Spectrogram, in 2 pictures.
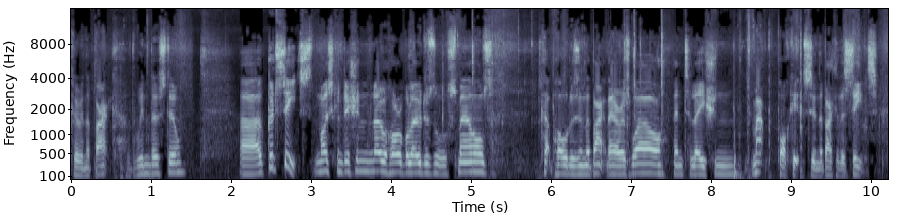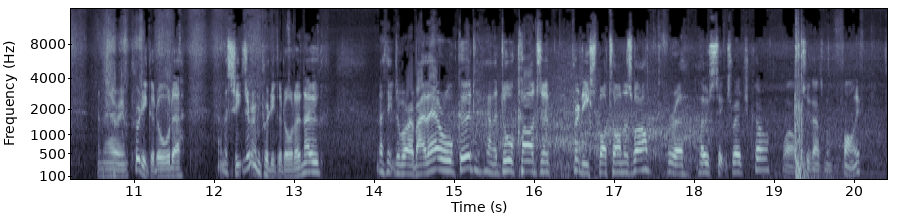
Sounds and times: Speech: 0:00.0 - 0:01.5, 0:02.1 - 0:13.4, 0:14.0 - 0:20.2.

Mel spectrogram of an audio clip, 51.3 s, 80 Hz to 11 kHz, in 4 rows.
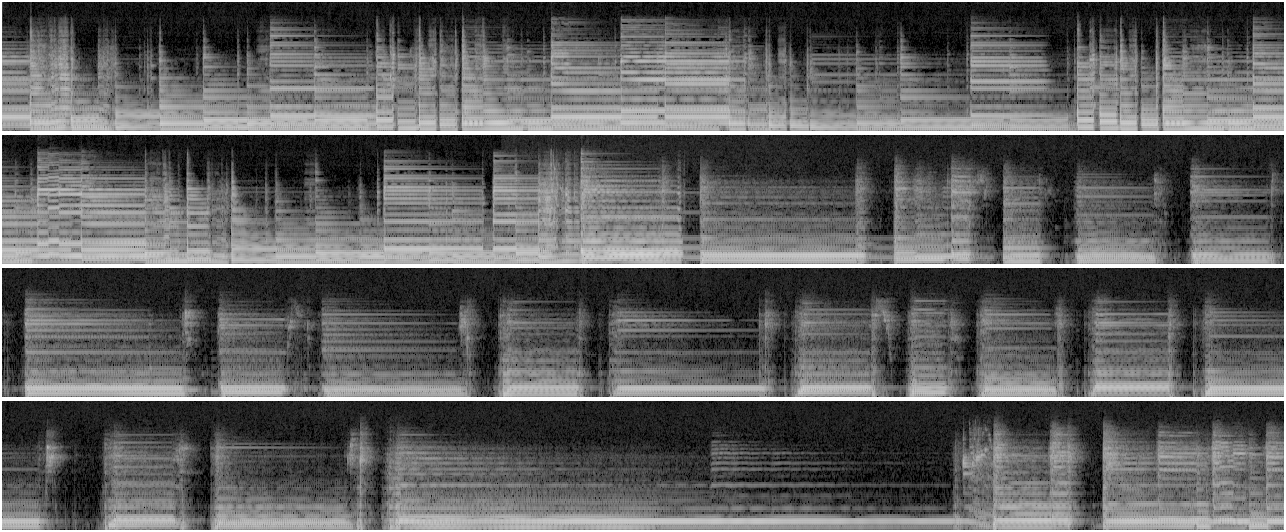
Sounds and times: Guitar: 0:00.0 - 0:51.2.

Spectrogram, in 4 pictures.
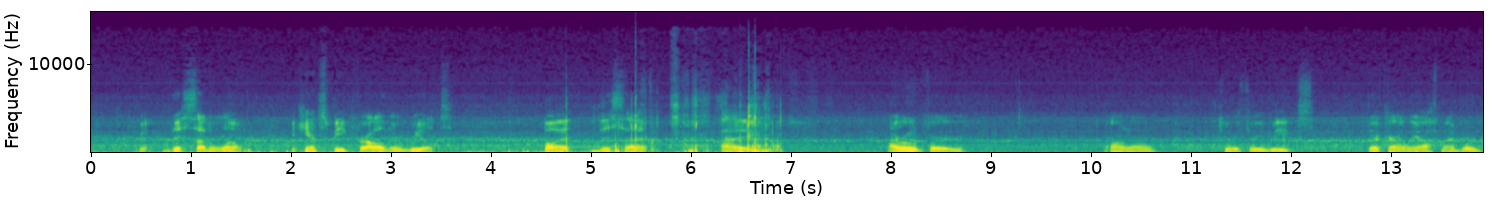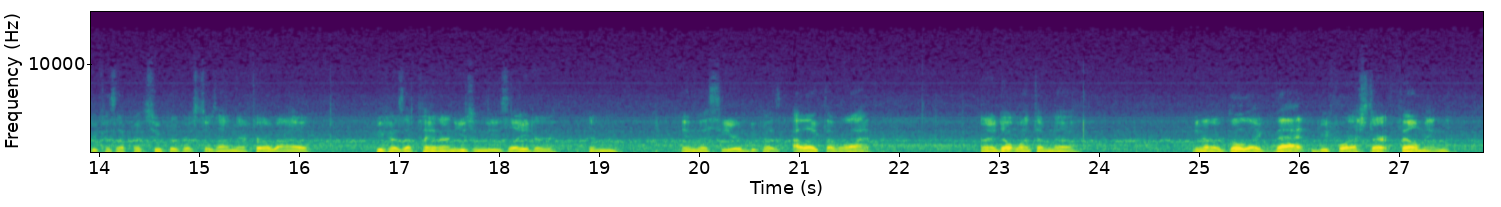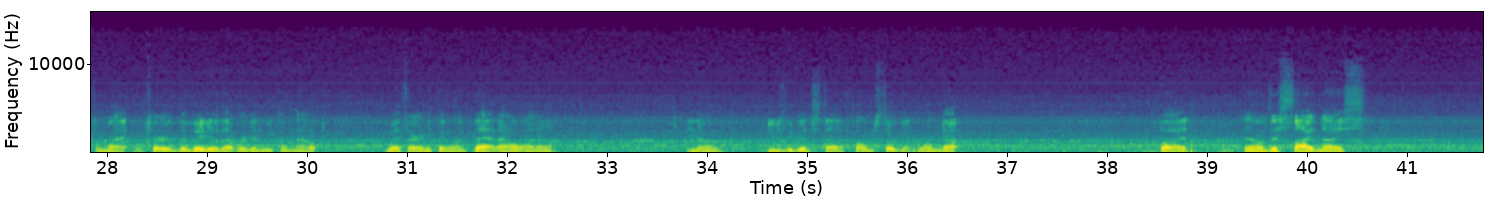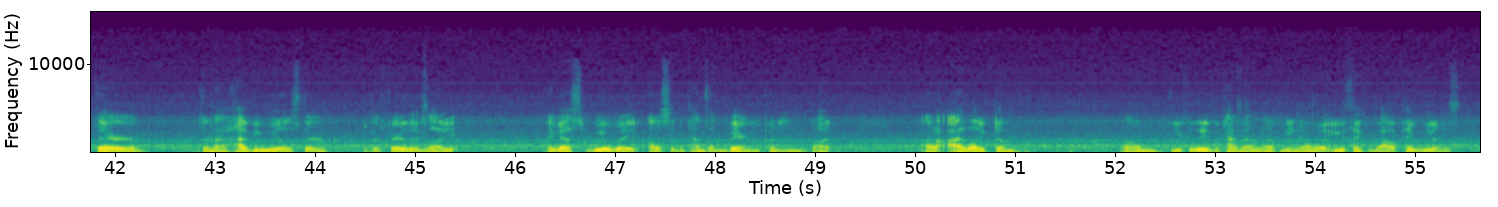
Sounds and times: Speech: 0:00.5 - 0:03.6, 0:04.6 - 0:05.6, 0:06.3 - 0:06.9, 0:08.0 - 0:08.8, 0:10.1 - 0:10.7, 0:11.3 - 0:12.2, 0:12.8 - 0:16.1, 0:16.8 - 0:19.2, 0:19.8 - 0:21.7, 0:22.8 - 0:23.8, 0:25.0 - 0:30.1, 0:30.8 - 0:32.5, 0:33.8 - 0:36.6, 0:38.5 - 0:40.6, 0:41.8 - 0:45.4, 0:46.3 - 0:49.2, 0:50.1 - 0:51.1, 0:52.1 - 0:55.4.

